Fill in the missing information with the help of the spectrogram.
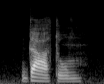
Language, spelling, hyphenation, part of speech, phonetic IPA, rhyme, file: Hungarian, dátum, dá‧tum, noun, [ˈdaːtum], -um, Hu-dátum.ogg
- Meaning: date (point of time at which a transaction or event takes place)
